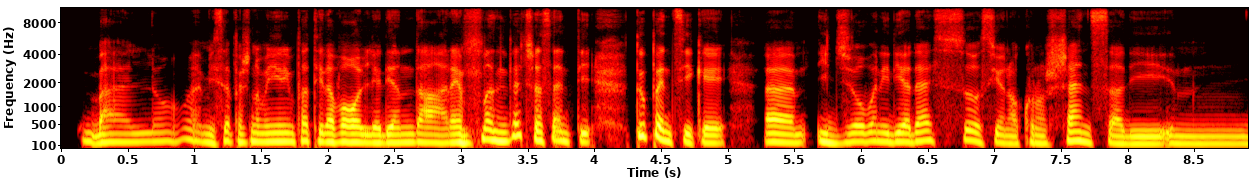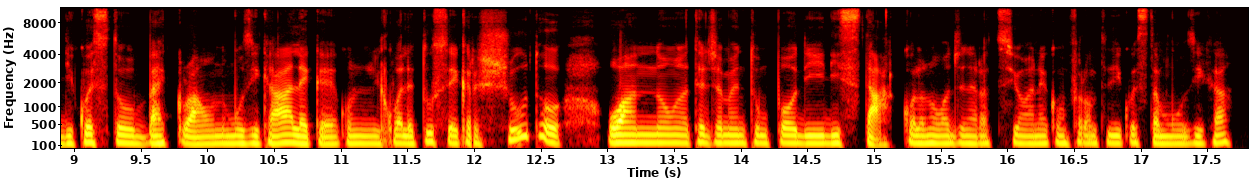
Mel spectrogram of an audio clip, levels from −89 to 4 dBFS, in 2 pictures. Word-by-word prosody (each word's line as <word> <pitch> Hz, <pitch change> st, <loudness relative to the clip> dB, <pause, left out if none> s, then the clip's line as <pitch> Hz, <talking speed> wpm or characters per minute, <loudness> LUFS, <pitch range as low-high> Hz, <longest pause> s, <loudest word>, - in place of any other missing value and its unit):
Bello, 155 Hz, +4 st, -3 dB
e 165 Hz, -, -4 dB
mi 145 Hz, -, 0 dB
stai 170 Hz, +6 st, -2 dB
facendo 155 Hz, +2 st, 0 dB
venire 160 Hz, +1 st, +4 dB
infatti 160 Hz, +1 st, 0 dB
la 155 Hz, -, +5 dB
voglia 145 Hz, -2 st, +5 dB
di 145 Hz, +1 st, +4 dB
andare, 145 Hz, -1 st, +2 dB
ma 195 Hz, -, +3 dB
invece 180 Hz, +2 st, +4 dB
senti, 155 Hz, -1 st, 0 dB, 0.3 s
tu 255 Hz, -, +4 dB
pensi 170 Hz, -, +4 dB
che, 135 Hz, -1 st, +1 dB, 0.3 s
ehm, 145 Hz, -2 st, +3 dB
i 155 Hz, -3 st, +3 dB
giovani 155 Hz, +4 st, 0 dB
di 160 Hz, -, +2 dB
adesso, 170 Hz, +2 st, -1 dB
siano 140 Hz, -1 st, -4 dB
a 125 Hz, -, -3 dB
conoscenza 135 Hz, +1 st, -1 dB
di, 120 Hz, 0 st, 0 dB
mhmm, 125 Hz, 0 st, -3 dB
di 125 Hz, +1 st, -2 dB
questo 140 Hz, 0 st, 0 dB
background 125 Hz, 0 st, 0 dB
musicale 130 Hz, 0 st, +1 dB
che 120 Hz, -, -2 dB
con 130 Hz, 0 st, -3 dB
il 125 Hz, -1 st, -3 dB
quale 130 Hz, -2 st, -1 dB
tu 155 Hz, -, -1 dB
sei 135 Hz, -4 st, -3 dB
cresciuto, 185 Hz, -, -1 dB, 0.3 s
o 140 Hz, -, +5 dB
hanno 140 Hz, 0 st, +3 dB
un 140 Hz, -, -1 dB
atteggiamento 135 Hz, -1 st, -2 dB
un 130 Hz, -, -3 dB
po' 135 Hz, 0 st, 0 dB
di 130 Hz, 0 st, +1 dB
distacco, 130 Hz, -4 st, -2 dB
la 130 Hz, -, 0 dB
nuova 130 Hz, -1 st, -1 dB
generazione 130 Hz, 0 st, -4 dB
nei 130 Hz, -, -2 dB
confronti 135 Hz, 0 st, -5 dB
di 130 Hz, -, 0 dB
questa 135 Hz, 0 st, -5 dB
musica? 125 Hz, +2 st, -3 dB
140 Hz, 180 wpm, -20 LUFS, 130-155 Hz, 0.3 s, la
